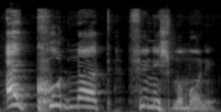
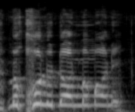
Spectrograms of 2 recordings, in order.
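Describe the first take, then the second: First: Said in the usual way. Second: "Me couldn't done my money" in broad Jamaican patois. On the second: Shown as a demonstration. Explaining the money to viewers, patois version. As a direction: say it the yard way, patois first.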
